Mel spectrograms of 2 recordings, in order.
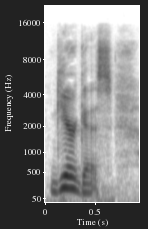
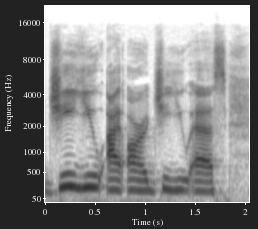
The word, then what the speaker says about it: Guirgis: Guirgis. And if you've never seen any of his plays, just Google him, Stephen Adly, Guirgus, and you will know why you should come out and see this play.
